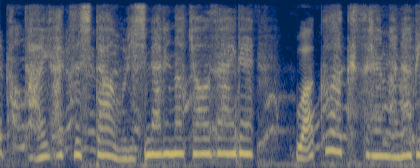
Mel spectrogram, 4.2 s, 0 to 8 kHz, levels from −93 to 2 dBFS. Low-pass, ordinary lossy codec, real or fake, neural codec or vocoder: 7.2 kHz; none; fake; codec, 16 kHz, 4 kbps, FreqCodec, larger model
